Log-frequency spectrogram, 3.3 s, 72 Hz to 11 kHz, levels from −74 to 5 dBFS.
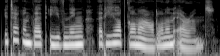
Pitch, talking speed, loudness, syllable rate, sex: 200 Hz, 220 wpm, -14 LUFS, 5.8 syllables/s, female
